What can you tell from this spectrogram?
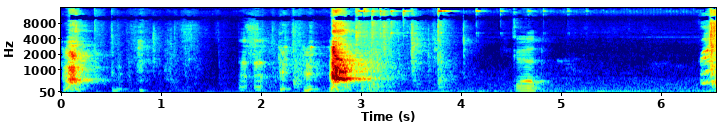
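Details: Black and white purebred Cardigan Welsh Corgi, raised in California, USA, excitedly waiting at the gate indoors during command training; one loud, sharp bark near the middle, with scattered soft sounds and a faint human voice.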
